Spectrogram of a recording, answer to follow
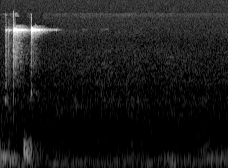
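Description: Two quick, light metallic clinks close together at the very start, from the metal parts of a hammer drill's gear assembly knocking together as they are handled.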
